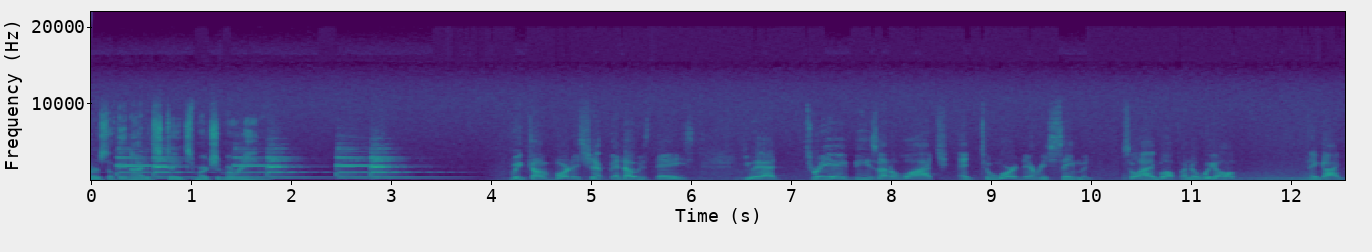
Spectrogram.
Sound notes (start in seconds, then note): 2.5 ship's bell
